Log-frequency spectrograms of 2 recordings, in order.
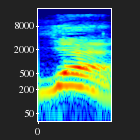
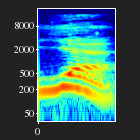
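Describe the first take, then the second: The two takes are said the same way.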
